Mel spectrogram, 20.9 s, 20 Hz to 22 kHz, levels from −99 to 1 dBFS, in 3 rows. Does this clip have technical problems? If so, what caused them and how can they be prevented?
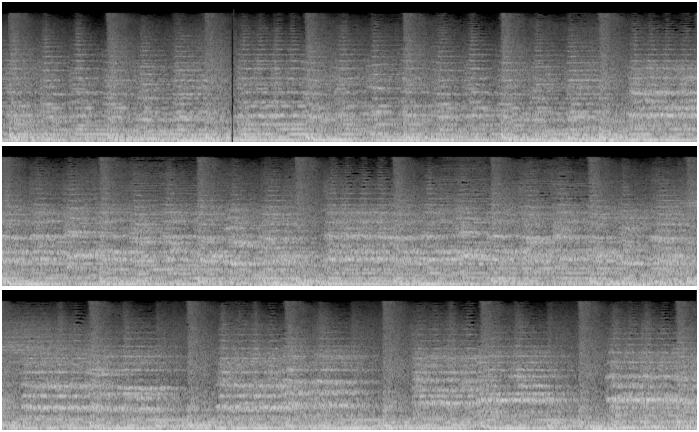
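Yes. From 2.30 to 2.32 s there is a gap at a join of encoded pieces: a 26.5 ms gap with smeared edges, left by the encoder's start-up delay and last-frame padding. Unlike a dropout, nothing is missing, because the sound resumes exactly where it stopped. Trimming encoder delay and padding before joining, or encoding the material as one continuous piece, prevents it.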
